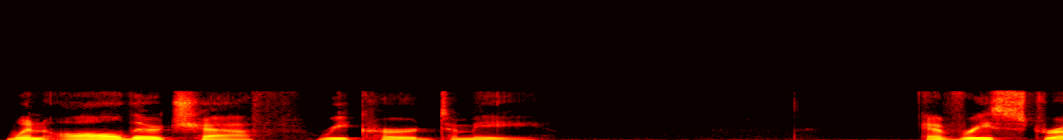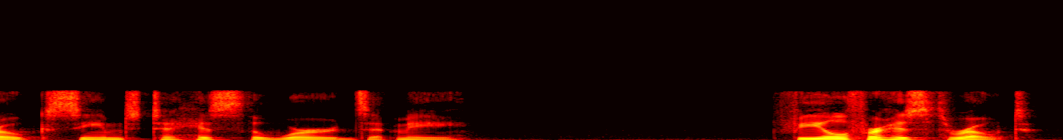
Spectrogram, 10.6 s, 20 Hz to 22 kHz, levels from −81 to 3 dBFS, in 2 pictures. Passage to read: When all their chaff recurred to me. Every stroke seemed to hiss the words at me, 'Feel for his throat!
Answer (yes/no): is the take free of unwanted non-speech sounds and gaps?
yes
